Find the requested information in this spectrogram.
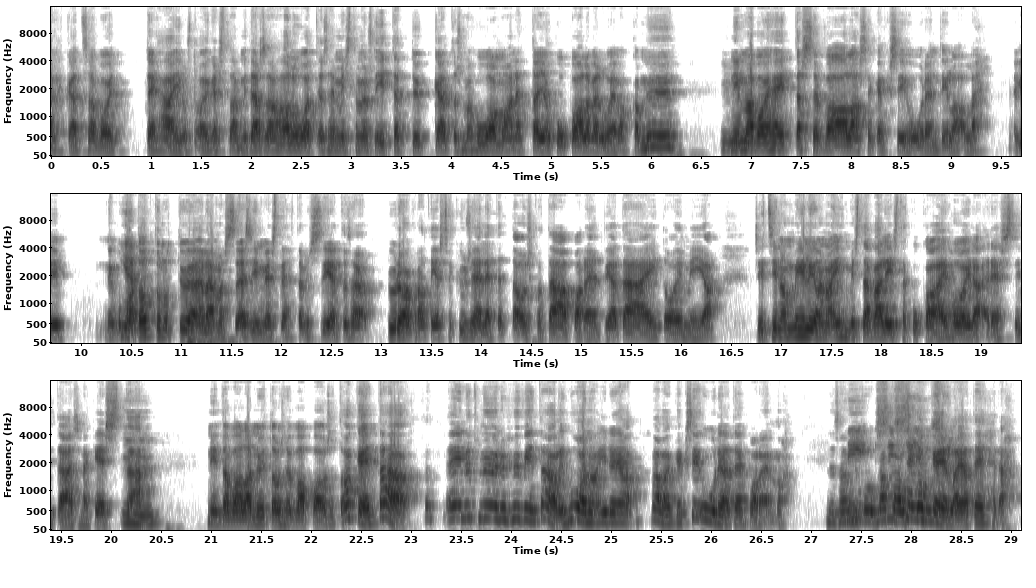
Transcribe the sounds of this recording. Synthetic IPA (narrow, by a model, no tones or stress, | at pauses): yhkæet̪sæʋoit̪ | t̪ehæjjust̪o̰ikeːst̪ɑːmmit̪æsæhɑluɑt̪jɑsemist̪æmæjust̪it̪ːet̪tykːæːet̪ːjosmæhuomɑːnet̪ːæjokupɑlʋelueiʋɑikːɑmyː | niːmmæʋoiheit̪ːæːsseʋʋɑːɑlɑssekeksiːuːɾent̪ilɑ̰lːe | eli | niːŋkummɑːnt̪ot̪ːunut̪t̪yøelæmæsːæesimiest̪eht̪æʋisːsiːet̪ːæsæb̥yrokrɑt̪iɑsːɑkyselet̪et̪ːæoiskot̪æːpɑrempijɑt̪æːeit̪oimijɑ | sit̪siːnommiljonɑihmist̪æʋælist̪ækukɑeihoidɑ̰ʔḛɾessit̪æːsiːnækest̪æ̰ː | nint̪ɑʋɑˑlːˑɑnnyt̪onseʋɑpɑˑuset̪okeit̪æːeinyt̪myːnyhyʋint̪æːolihuonoidejɑmælækeːksiuːdeɑt̪eːmpɑrḛmːɑ̰ | nesɑnkuʋɑpɑˑusskokeilːɑjɑt̪ehdæ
